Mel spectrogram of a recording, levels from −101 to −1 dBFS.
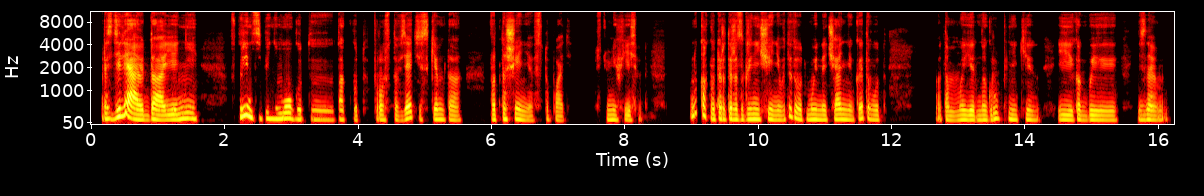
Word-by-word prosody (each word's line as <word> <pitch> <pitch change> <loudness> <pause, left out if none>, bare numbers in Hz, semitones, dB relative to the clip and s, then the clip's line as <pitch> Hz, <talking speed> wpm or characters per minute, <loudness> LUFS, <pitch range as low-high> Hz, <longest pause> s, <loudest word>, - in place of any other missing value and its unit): Разделяют, 165 - +7
да, 140 -2 +5
и 145 +2 +1
они 165 +2 +1 0.5
в - - -19
принципе 215 -9 +4
не 160 0 +1
могут, 165 -4 +2
э, 135 -2 -7
так 140 -1 -4
вот 130 - -9 0.2
просто 135 -1 -5
взять 170 +9 +3
и - - -7
с - - -3
кем-то 140 -3 -3 0.4
в - - -4
отношения 150 - +1
вступать. - - -10 0.4
То - - -34
есть, - - -26
у - - -5
них 140 -1 -5
есть 130 - -5
вот, - - -23 0.7
ну, 260 +4 -2
как 270 -9 -1
вот 155 - -2
р 160 - +2
это 165 +2 +2
разграничение: 150 -1 0
вот 140 - -10
это 205 -8 0
вот 145 -1 -1
мой 150 0 0
начальник, 140 0 -1
это 170 -1 -1
вот 140 -1 -6 0.9
там 130 -1 -5
мои 140 0 +1
одногруппники, 140 0 -4 0.3
и 140 -1 -2
как 145 0 -3
бы, 135 -1 -2 0.3
не 140 - -8
знаю. 135 -1 -2
145 Hz, 170 wpm, -28 LUFS, 135-160 Hz, 0.9 s, Разделяют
